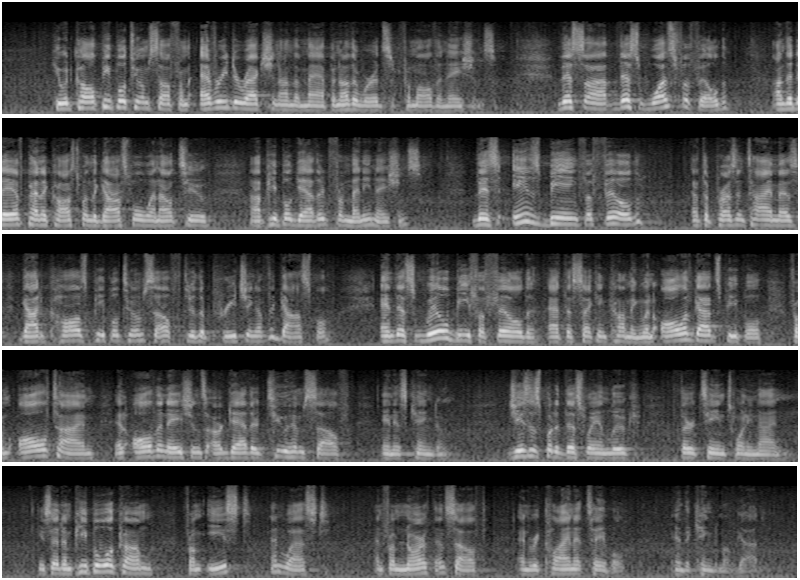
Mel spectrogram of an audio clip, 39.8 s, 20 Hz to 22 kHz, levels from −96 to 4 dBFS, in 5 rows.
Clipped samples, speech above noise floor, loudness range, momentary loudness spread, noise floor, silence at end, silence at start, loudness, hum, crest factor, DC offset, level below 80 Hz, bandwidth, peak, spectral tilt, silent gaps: under 0.1%; 27 dB; 6 LU; 14 LU; -51 dBFS; 0.4 s; 0.5 s; -24 LUFS; none; 20 dB; under 0.1%; -54 dBFS; 11.5 kHz; -4 dBFS; -4 dB/octave; none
